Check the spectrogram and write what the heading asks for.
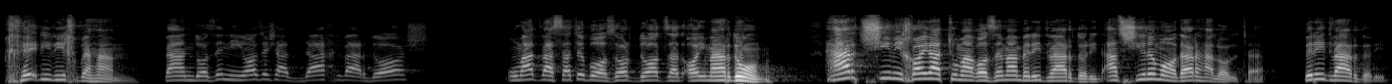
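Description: A man delivers an emotional religious sermon in speech, his voice sitting high for a man. He moves between loud, fervent storytelling and quieter, pleading passages of prayer. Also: expressive. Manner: impassioned, swings from loud storytelling to hushed pleading. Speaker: preacher.

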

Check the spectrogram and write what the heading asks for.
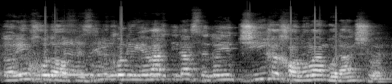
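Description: A man preaching a mourning sermon, telling a story and breaking into sung, shouted lament. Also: high voice. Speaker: religious preacher. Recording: echoey hall, distant mic, loud crowd and noise.

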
